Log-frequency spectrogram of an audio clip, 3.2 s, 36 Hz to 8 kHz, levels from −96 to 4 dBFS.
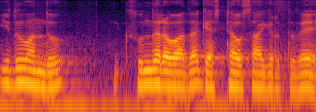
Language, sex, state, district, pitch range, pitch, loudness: Kannada, male, Karnataka, Shimoga, 120-135 Hz, 125 Hz, -16 LUFS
